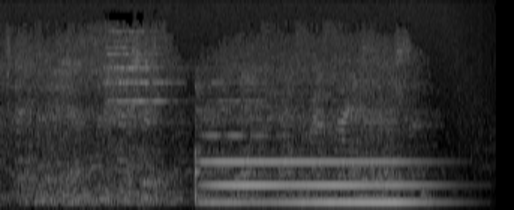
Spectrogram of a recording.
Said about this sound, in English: Yeah, do ring the bell there. Thank you. I didn't ring this very loud.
